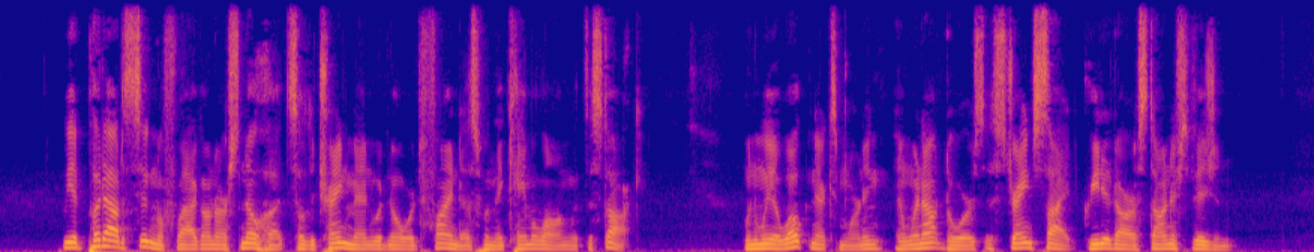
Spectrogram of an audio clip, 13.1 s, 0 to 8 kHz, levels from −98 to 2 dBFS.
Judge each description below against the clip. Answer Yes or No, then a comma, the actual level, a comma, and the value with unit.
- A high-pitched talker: No, low, 125 Hz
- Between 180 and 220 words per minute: Yes, average, 190 wpm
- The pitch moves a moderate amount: Yes, average, 3.7 semitones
